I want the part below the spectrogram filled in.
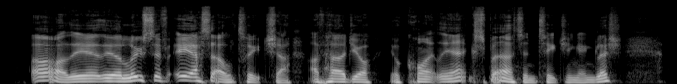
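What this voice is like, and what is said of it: Alan Partridge impression. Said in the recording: “I've got to do my Partridge voice.”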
